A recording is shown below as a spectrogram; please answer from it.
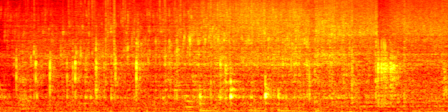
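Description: Spring onion whites dropped into a hot pan for fried rice, frying with a bright crackling sizzle while being stirred, scraping clicks rising over a dense hiss.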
